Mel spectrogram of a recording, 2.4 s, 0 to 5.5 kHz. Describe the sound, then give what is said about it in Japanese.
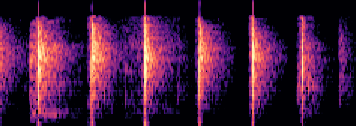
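Clapping celebrates a birthday: seven sharp, evenly spaced hand claps in a steady rhythm, each one crisp and clear with a short decay. No speech is heard. “三又さんのご長男が、まあ、43歳だったかな、誕生日を迎えられましたので、盛大に拍手でお祝い。”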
